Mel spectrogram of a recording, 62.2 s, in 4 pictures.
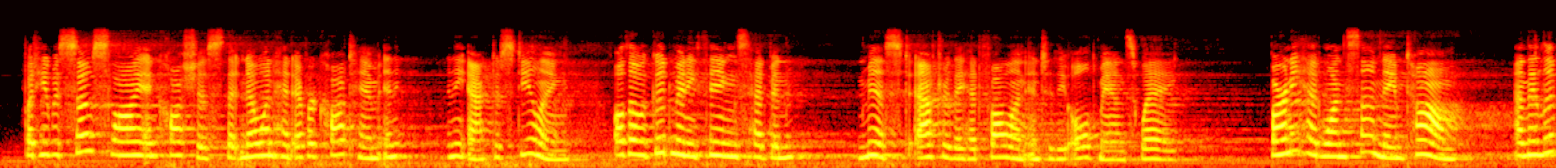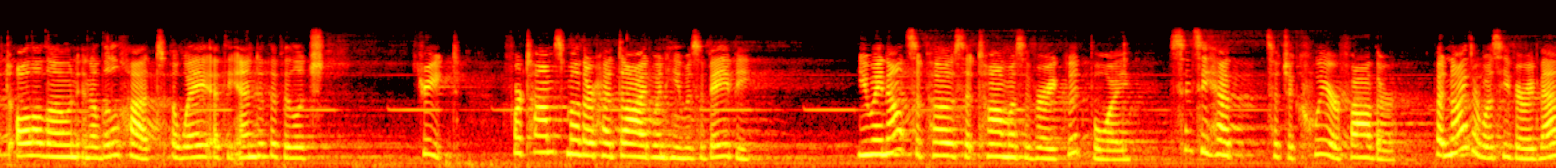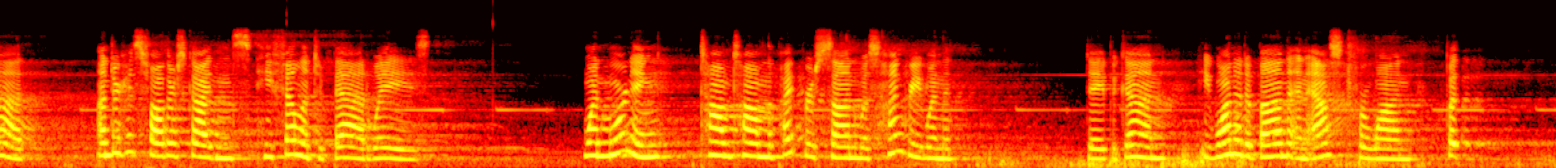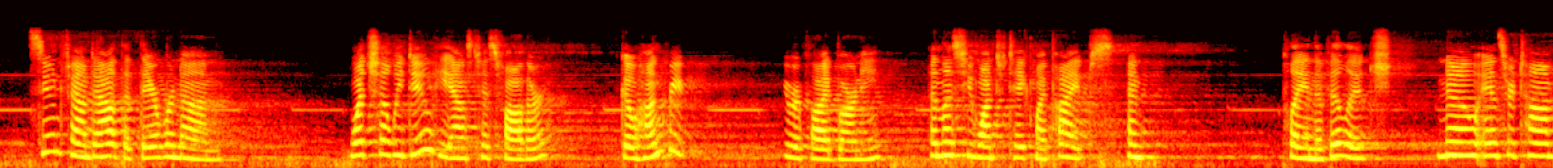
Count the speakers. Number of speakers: one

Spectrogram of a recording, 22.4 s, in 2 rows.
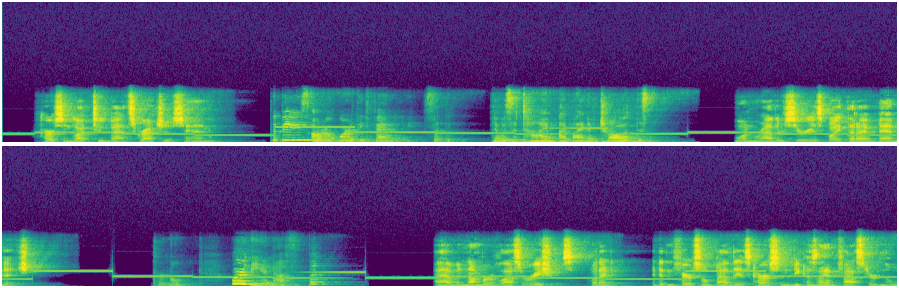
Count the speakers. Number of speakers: three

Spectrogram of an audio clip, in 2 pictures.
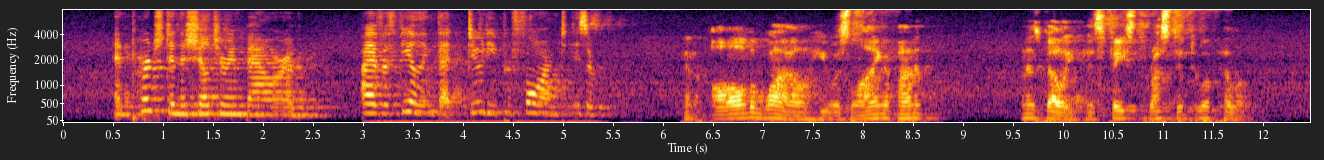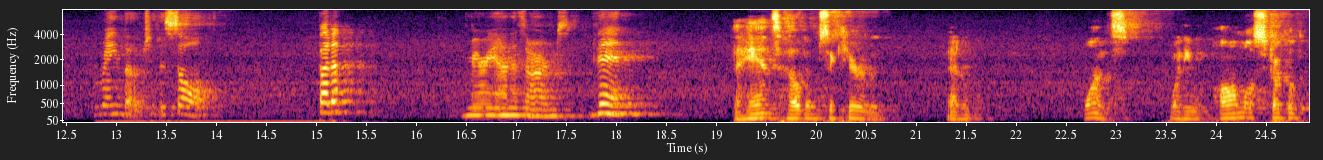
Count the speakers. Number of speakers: three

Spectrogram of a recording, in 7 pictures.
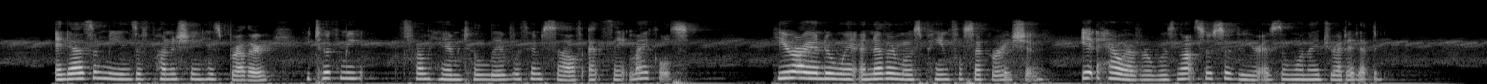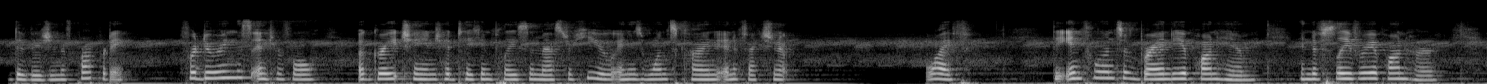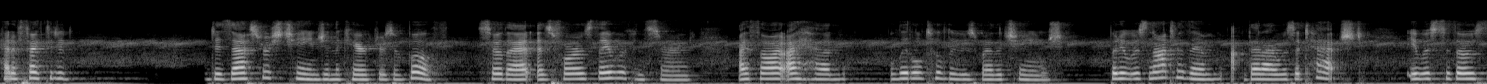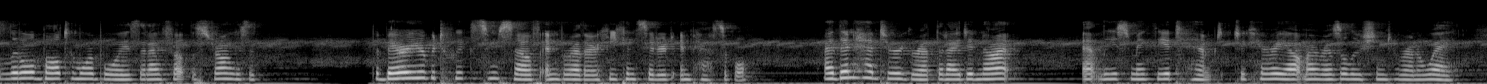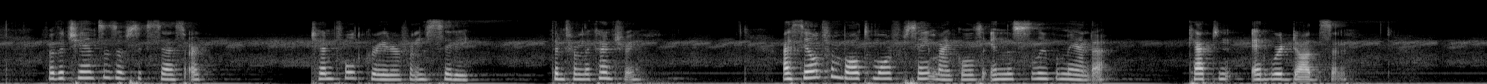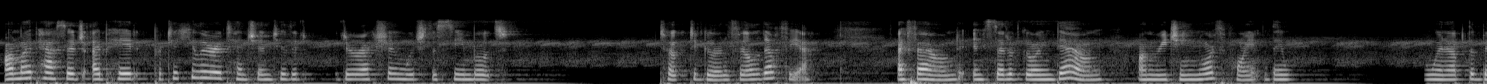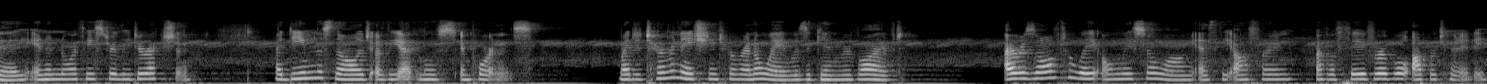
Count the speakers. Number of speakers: one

